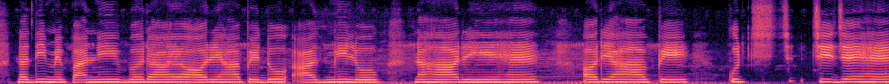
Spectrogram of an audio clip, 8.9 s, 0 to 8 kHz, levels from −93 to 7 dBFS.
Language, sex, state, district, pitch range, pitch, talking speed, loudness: Hindi, female, Chhattisgarh, Balrampur, 235-245 Hz, 235 Hz, 135 wpm, -13 LUFS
